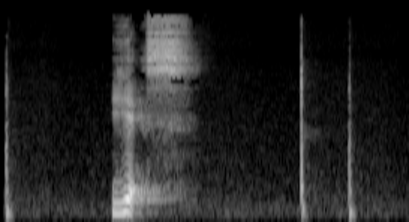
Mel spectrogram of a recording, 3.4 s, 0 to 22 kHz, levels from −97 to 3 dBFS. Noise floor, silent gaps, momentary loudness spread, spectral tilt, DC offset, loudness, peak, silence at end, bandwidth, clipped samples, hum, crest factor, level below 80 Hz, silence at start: -70 dBFS; none; 26 LU; -3 dB/octave; under 0.1%; -19 LUFS; -2 dBFS; 0.45 s; 16.5 kHz; under 0.1%; none; 24 dB; -70 dBFS; 0.05 s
